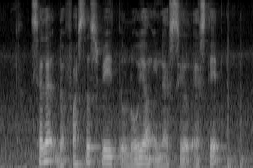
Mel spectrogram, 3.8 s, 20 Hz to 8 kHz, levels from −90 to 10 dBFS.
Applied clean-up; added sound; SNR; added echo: none; none; none; none.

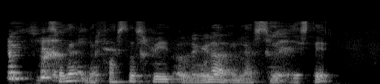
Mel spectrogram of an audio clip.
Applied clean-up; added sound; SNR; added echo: neural mask model Resemble Enhance denoiser.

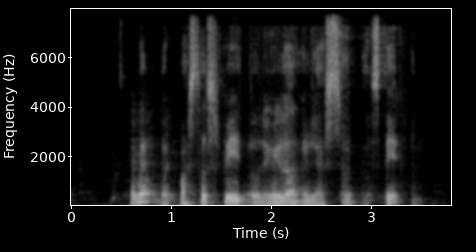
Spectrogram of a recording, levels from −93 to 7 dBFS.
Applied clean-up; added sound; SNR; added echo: neural mask model DeepFilterNet 3.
